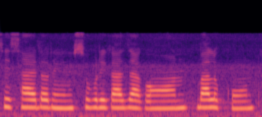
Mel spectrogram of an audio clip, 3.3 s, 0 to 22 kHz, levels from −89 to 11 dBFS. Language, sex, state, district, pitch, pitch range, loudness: Chakma, female, Tripura, Dhalai, 230 Hz, 220-240 Hz, -14 LUFS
